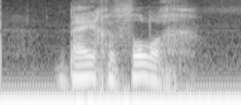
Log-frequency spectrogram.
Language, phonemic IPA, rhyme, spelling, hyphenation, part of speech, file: Dutch, /ˌbɛi̯.ɣəˈvɔlx/, -ɔlx, bijgevolg, bij‧ge‧volg, adverb, Nl-bijgevolg.ogg
- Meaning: consequently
